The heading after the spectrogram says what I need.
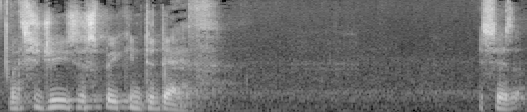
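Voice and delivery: usual speaking voice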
